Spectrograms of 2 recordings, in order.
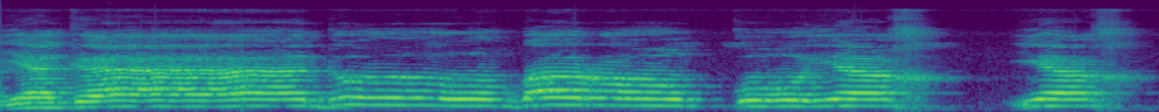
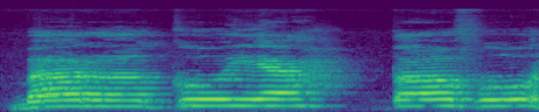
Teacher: Tetapi kha ya, dia ada di kerongkongan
